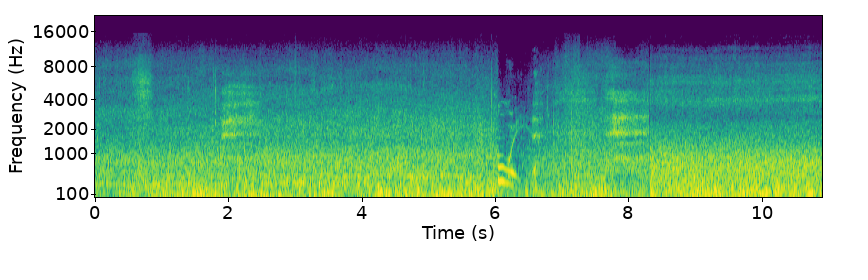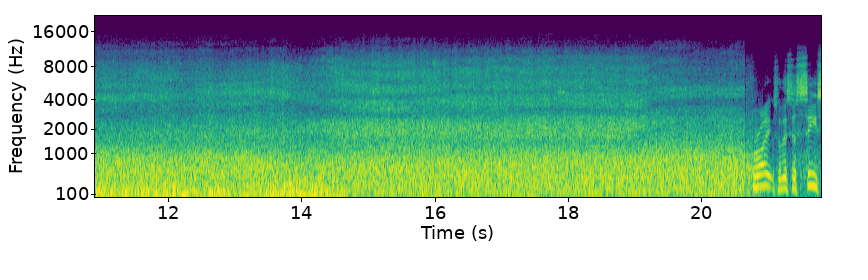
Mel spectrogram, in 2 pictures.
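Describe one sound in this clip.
Wind blows hard across open ground.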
